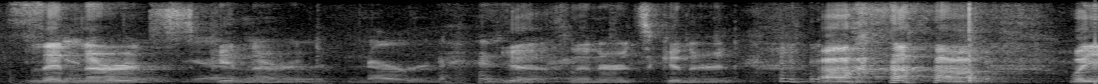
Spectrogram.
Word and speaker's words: Lynyrd Skynyrd: You know, when I first heard, I used to call him Lynyrd Skynyrd because the name. I see. Yeah. But it's pronounced Lynyrd Skynyrd.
